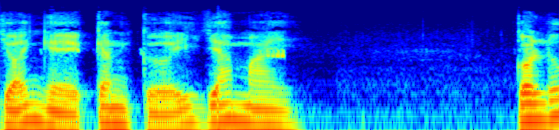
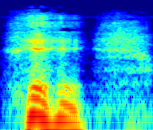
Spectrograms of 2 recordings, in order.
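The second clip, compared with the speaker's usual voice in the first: snort of laughter; 4 semitones higher than usual. Acted. Narrator laughs at boy.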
